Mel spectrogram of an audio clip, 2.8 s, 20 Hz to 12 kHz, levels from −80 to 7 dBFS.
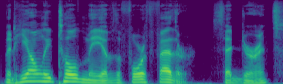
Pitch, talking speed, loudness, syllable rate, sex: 105 Hz, 230 wpm, -16 LUFS, 6.0 syllables/s, male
